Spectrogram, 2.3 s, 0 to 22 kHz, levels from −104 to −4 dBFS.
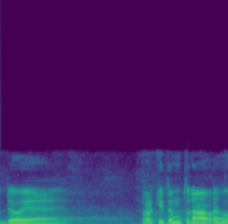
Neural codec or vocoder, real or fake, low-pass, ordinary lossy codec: none; real; 7.2 kHz; AAC, 64 kbps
